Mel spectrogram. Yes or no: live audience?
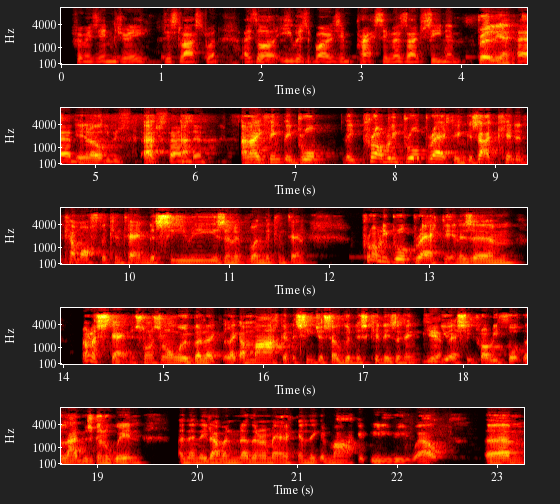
no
